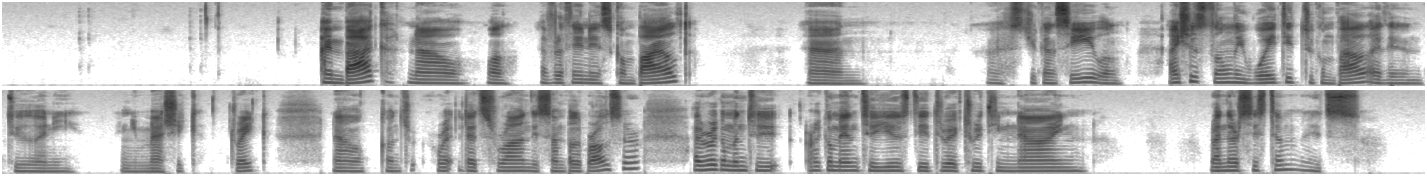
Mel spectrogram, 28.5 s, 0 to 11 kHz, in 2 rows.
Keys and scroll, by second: 2.6 alt+2, 12.4 ctrl+F5.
